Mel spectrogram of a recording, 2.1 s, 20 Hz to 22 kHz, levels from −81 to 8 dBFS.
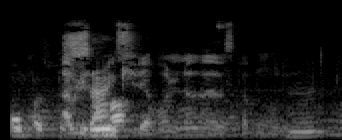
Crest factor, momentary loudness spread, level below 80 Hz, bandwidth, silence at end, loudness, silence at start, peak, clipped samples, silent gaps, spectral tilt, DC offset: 20 dB; 22 LU; -80 dBFS; 12 kHz; 0.1 s; -24 LUFS; 0.05 s; -6 dBFS; under 0.1%; none; -4 dB/octave; under 0.1%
